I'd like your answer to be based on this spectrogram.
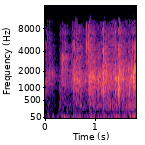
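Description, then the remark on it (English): Light, scattered applause for Nikki Haley: a soft patter of overlapping hand claps at a steady, modest level for a couple of seconds, with no voices over it. “Some light applause.”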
